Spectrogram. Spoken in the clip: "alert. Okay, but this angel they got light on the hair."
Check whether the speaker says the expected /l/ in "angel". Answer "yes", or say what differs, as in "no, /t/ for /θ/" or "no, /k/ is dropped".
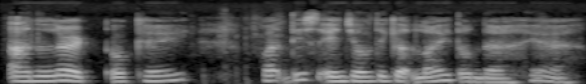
yes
